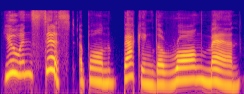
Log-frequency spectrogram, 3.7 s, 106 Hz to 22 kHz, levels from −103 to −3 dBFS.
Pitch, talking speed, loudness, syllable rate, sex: 240 Hz, 115 wpm, -17 LUFS, 2.9 syllables/s, female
